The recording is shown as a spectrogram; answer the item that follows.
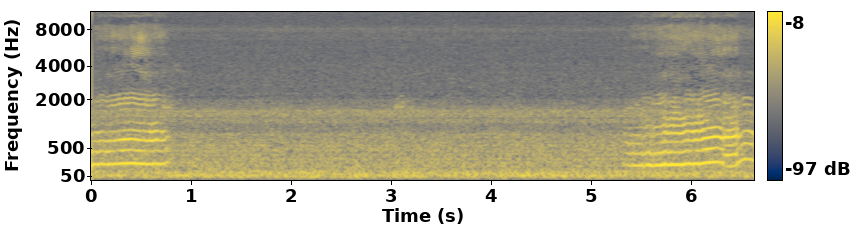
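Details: Snoring from a sleeping dog: a humming, nasal snore fades out at the start, then after a quiet stretch of steady low rumble a second snore swells and rises before cutting off.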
